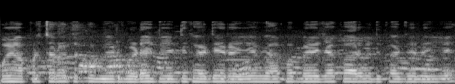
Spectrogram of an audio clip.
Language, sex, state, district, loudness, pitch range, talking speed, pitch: Hindi, male, Haryana, Rohtak, -14 LUFS, 130-135 Hz, 235 wpm, 130 Hz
